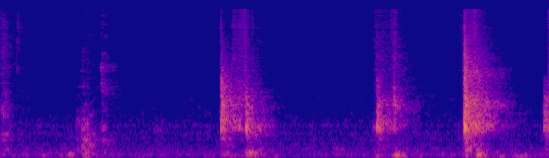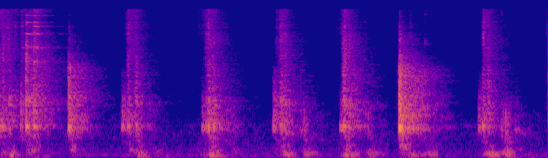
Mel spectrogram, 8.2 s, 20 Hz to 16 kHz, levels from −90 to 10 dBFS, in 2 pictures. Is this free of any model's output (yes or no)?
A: no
